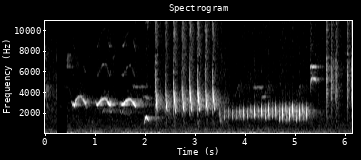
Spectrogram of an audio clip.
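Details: Bird chirping outdoors: slurred whistled notes, then a rapid series of sharp ticking notes followed by a long fast rattling trill, with high chips at the end.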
